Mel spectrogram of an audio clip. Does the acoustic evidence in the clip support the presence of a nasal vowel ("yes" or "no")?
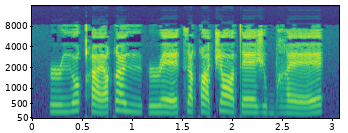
no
